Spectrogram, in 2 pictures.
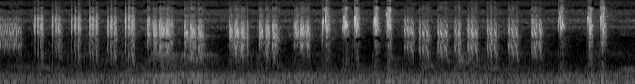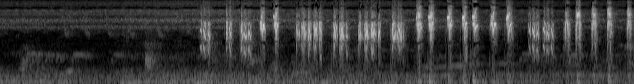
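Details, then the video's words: Clamorous reed warbler in continuous ngacor song, suitable for tutoring other songbirds: long runs of rapid, harsh, chattering notes, interrupted by a quiet gap of nearly two seconds before the chatter resumes. "BURUNG KERAK BASI NGACOR COCOK BUAT MASTERAN"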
